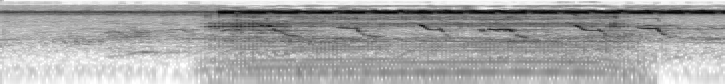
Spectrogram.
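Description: A cow gives a single long, low moo of nearly two seconds, steady and droning, over a faint high hiss.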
